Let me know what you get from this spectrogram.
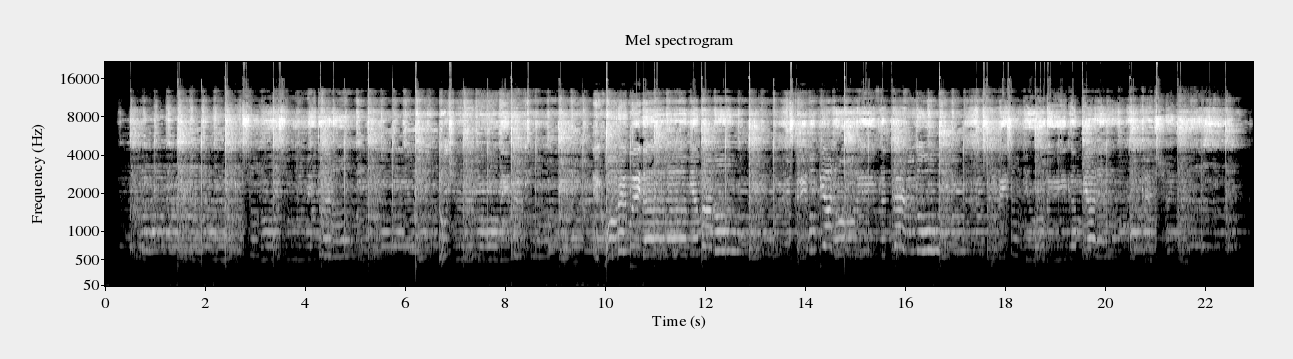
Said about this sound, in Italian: E non sentite qualcosa in lontananza? Una musica leggera che sta arrivando?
